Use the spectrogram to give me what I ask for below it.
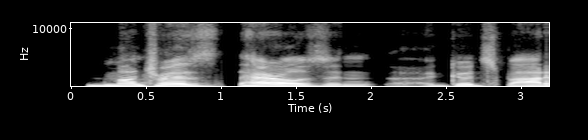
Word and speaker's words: Montrezl: of these turrets Oh Montrell Harrell montrezl harrell mantras all her Ezell going against Cleveland the L is silent montrezl there we go thank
